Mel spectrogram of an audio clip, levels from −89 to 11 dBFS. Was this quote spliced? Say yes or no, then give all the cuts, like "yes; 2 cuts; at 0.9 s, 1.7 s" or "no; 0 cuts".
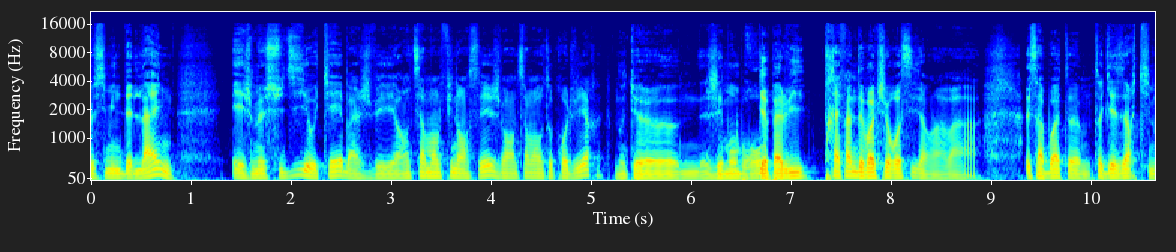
yes; 2 cuts; at 5.2 s, 6.7 s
